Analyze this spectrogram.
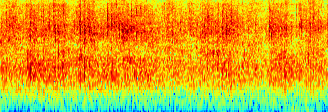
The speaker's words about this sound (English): Bring in a youth kid. Volunteer. Forced. Give him applause.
